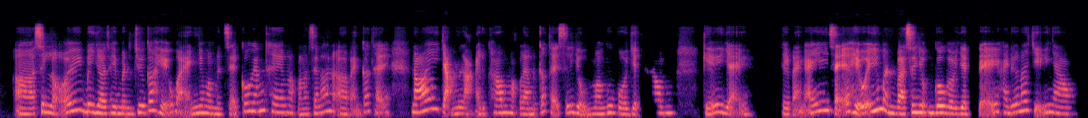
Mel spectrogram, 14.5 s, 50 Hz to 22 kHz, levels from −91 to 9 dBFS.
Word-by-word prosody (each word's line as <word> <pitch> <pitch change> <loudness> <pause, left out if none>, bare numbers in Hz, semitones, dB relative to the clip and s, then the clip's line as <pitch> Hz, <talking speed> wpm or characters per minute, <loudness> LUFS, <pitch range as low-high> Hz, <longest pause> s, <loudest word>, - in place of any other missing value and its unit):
"Ờ, 190 -1 0
xin 255 +7 +2
lỗi, 275 +7 0
bây 260 -1 +2
giờ 225 -2 +4
thì 220 0 0
mình 205 -1 -1
chưa 235 +1 +1
có 305 - +1
hiểu 250 -4 -1
bạn 210 -5 -2
nhưng 225 0 +2
mà 210 - 0
mình 190 -2 -2
sẽ 205 - -4
cố 275 - -2
gắng 285 +1 0
thêm." 245 -3 -4
hoặc 230 -4 -7
là 180 - -4
mình 185 - -5
sẽ 215 +3 -4
nói 260 +6 -3
là 285 - -3
"Ờ, 190 -9 -3
bạn - - -9
có 260 - -5
thể - - -5 0.3
nói 295 +9 +4
chậm 195 -8 +3
lại 205 -2 -3
được 190 +1 -10
hông?" 230 0 0
hoặc 220 -3 -3
là 185 - -1
"Mình 185 0 -3
có 255 - -3
thể - - -4
sử 225 - -2
dụng, 215 -5 -2
ờ, 195 0 0
Google 210 -5 -1
Dịch 190 - -3 0.2
hông?" 220 0 -3 0.4
Kiểu 190 +3 -1
như 250 0 +1
vậy, 185 -3 -3 0.4
thì 195 -2 -2
bạn 185 - -5
ấy 280 +7 +1
sẽ 270 - +4
hiểu 240 -3 +5
ý 290 +4 +5
mình 310 -11 +4
và 195 -2 +4
sử 215 +6 +5
dụng 240 -2 +4
Google 225 -3 +5
Dịch 195 -1 +2
để 260 - 0
hai 230 -2 -2
đứa 235 +3 -1
nói 300 +3 +1
chuyện - - -4
với 245 - -2
nhau. 205 -4 -4
225 Hz, 275 wpm, -20 LUFS, 200-255 Hz, 0.4 s, hiểu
